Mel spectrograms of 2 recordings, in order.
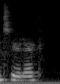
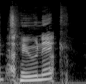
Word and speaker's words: Tudyk: Yeah, Alan Tudyk. – Thank you. I yes, you know Alan Tudyk. I said that wrong. – Did you say tunic? – Don't.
